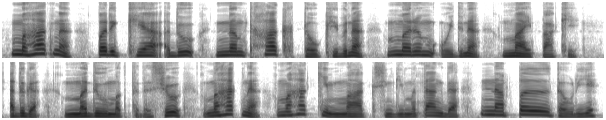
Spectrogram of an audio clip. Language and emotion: Manipuri, disgusted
